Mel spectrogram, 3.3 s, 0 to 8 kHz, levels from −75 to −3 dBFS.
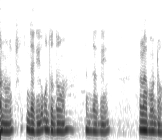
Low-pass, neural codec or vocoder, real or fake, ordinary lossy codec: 7.2 kHz; autoencoder, 48 kHz, 128 numbers a frame, DAC-VAE, trained on Japanese speech; fake; none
